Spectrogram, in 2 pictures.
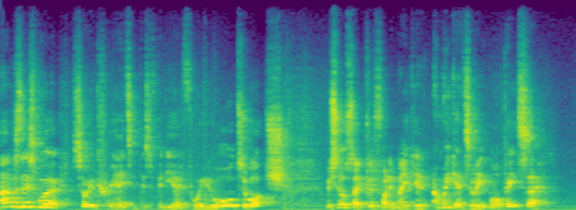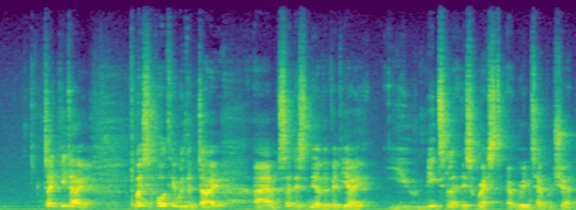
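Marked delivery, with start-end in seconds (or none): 0.0-0.8 much higher, louder, confused voice. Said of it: "They just contact in and say".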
